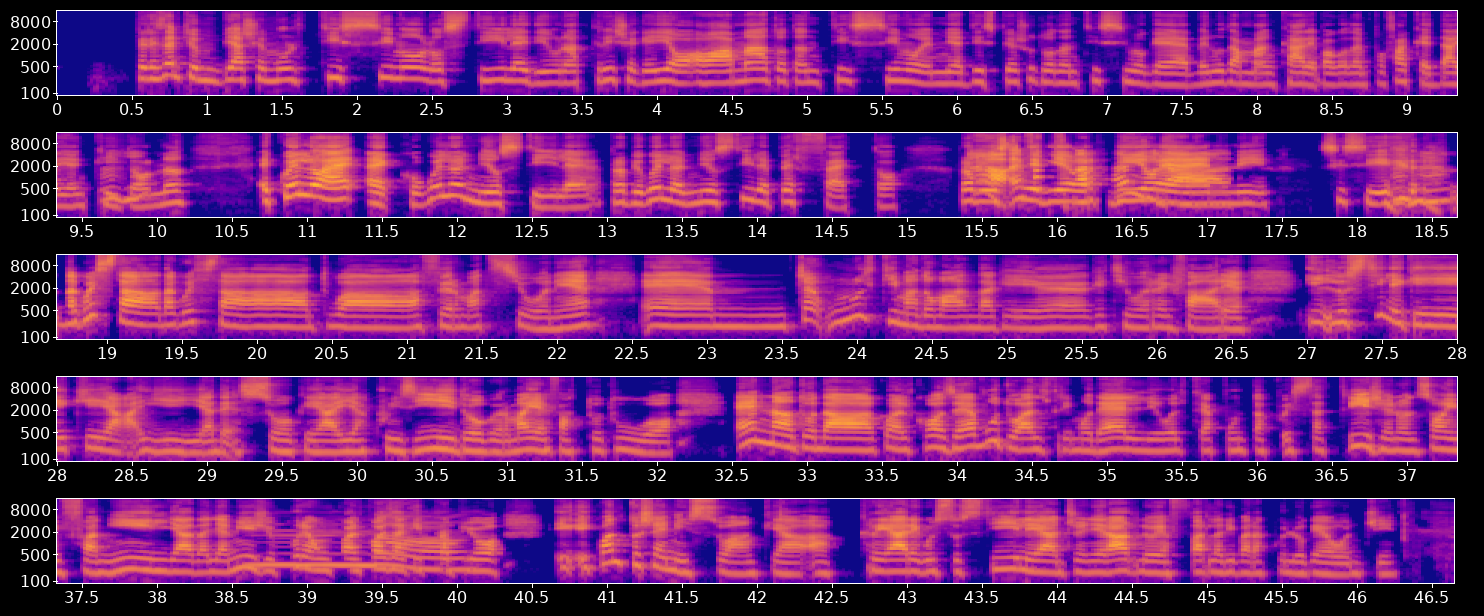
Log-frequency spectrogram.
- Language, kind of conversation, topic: Italian, podcast, Che cosa ti fa sentire davvero a tuo agio quando sei vestito?
- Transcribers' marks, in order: "proprio" said as "propio"; "proprio" said as "propio"; chuckle; "proprio" said as "propio"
